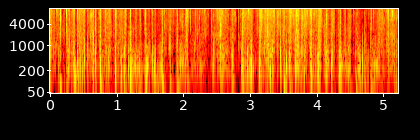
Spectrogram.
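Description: A cone of clear plastic bubble wrap is held in both hands while the fingers squeeze and rub the bubbles. The result is a dense, continuous run of short, sharp pops and crackles with quick decays, weighted toward low and mid tones, over a soft plastic rustle.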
